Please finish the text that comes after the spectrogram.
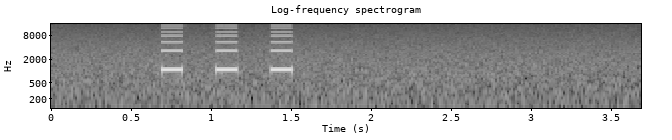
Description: Beep code, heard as beeps from a small speaker, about 1090 Hz. 3 short. In AMI BIOS tables: failure in the first 64 KB of memory; in Dell tables: chipset error.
